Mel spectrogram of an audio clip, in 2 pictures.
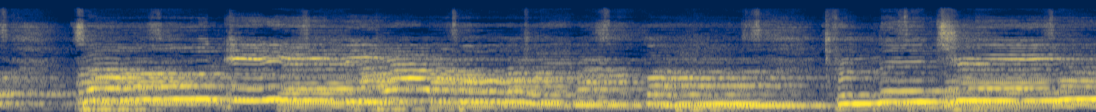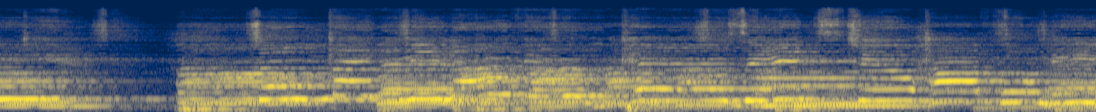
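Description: Woman singing a cappella over layered loops of her own voice from a loop pedal, several vocal parts in harmony. The sound drops away briefly just after the start and again about six seconds in.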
